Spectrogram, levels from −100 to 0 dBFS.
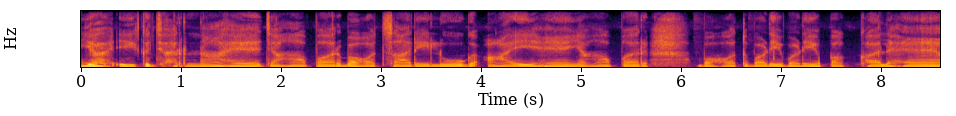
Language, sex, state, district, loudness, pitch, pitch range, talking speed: Hindi, female, Jharkhand, Deoghar, -21 LUFS, 180 Hz, 175-185 Hz, 125 wpm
